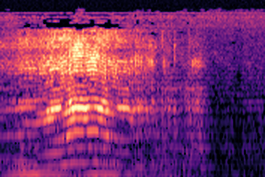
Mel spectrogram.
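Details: Nutria calling while mating: a low, moaning, harmonic wail that rises then falls over about a second and a half, fading into quiet background hum.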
